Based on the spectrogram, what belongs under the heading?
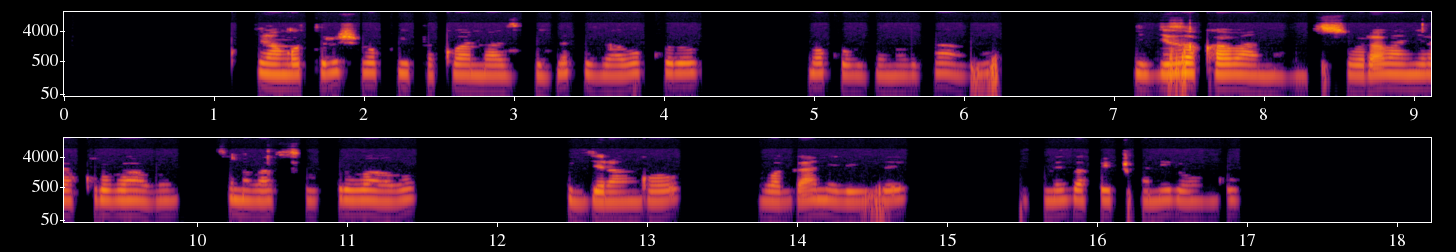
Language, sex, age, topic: Kinyarwanda, female, 18-24, health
